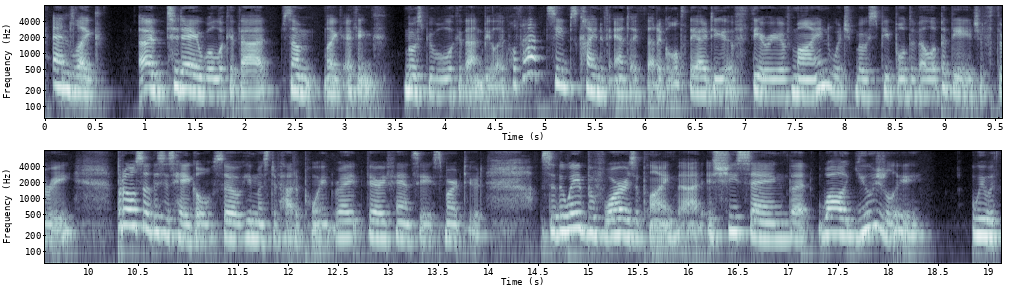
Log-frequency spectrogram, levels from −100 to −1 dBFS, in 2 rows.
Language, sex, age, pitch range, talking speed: English, female, 20-39, 175-220 Hz, 230 wpm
